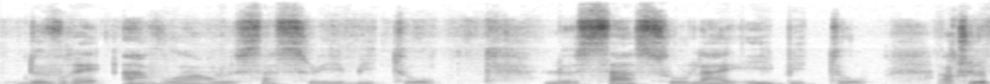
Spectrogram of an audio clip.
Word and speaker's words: Sasuraibito: avoir le sasibito le sasulbito alors je le prononce comme ça parce que on prononce pas les r dans ce mot là on prononce pas le r le r devient un L donc voilà et on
